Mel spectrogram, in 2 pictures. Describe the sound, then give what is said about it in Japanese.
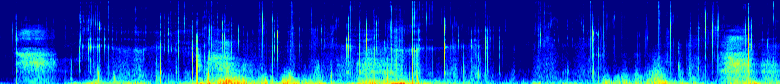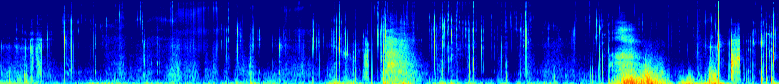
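Wet ASMR tongue licking traced along the ear: rough, rasping mouth sounds arrive in many intermittent bursts of changing loudness, with soft squishy clicks between them. “耳をなぞる舌のゾリゾリとした刺激、心地よく感じていただけてますでしょうか。”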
